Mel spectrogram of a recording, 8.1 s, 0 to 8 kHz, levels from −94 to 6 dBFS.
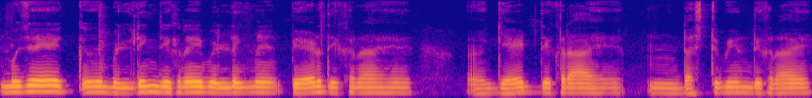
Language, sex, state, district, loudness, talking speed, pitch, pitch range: Hindi, male, Jharkhand, Sahebganj, -21 LUFS, 150 wpm, 115 Hz, 110-120 Hz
